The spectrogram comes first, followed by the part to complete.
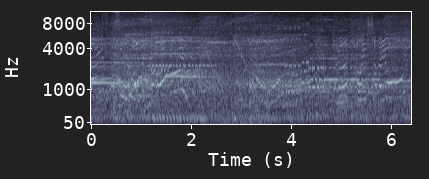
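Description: Pachislot machine playing its electronic music and effect sounds during a reel-spin presentation: sweeping, rising and falling synth tones and chime-like jingles layered over one another.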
